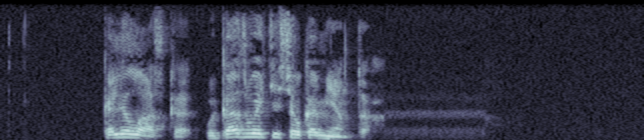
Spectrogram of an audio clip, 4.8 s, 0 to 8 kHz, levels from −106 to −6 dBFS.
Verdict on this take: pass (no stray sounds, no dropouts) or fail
pass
